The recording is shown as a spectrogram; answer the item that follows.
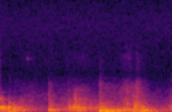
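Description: Dull knocks and rustling noise, with a heavier low thump about a second in, in a small room.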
